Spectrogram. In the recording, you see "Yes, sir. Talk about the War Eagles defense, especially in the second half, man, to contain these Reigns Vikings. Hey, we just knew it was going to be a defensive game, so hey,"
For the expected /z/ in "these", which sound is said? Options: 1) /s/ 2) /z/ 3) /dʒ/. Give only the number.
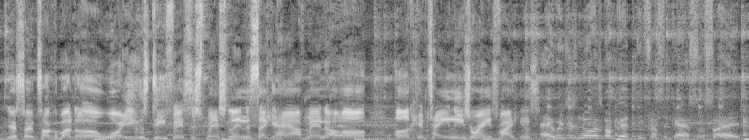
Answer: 2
